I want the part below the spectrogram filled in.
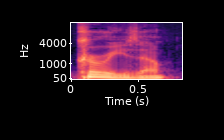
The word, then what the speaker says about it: Carrizo: He's in Chorizo Springs? – Carrizo. – Oh. Yeah. The H is silent.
